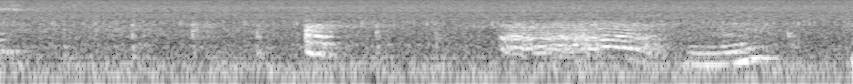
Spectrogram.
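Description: A month-old baby fussing faintly: a short cry about a second and a half in, then a longer whimpering cry of about a second near the end.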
